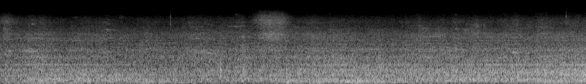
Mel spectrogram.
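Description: A diesel locomotive rumbles past, its engine droning.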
